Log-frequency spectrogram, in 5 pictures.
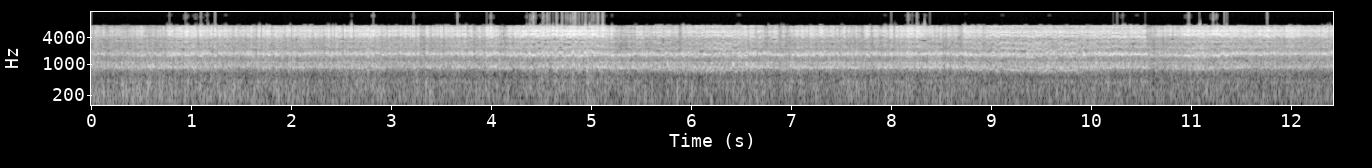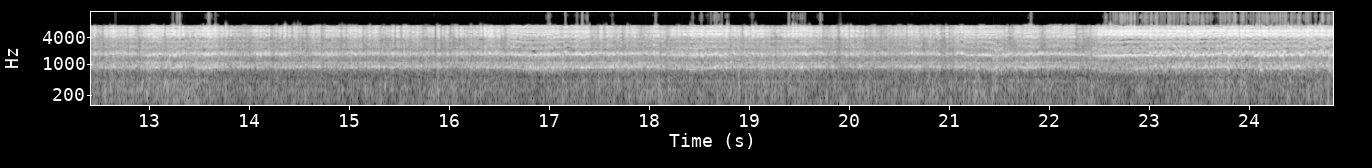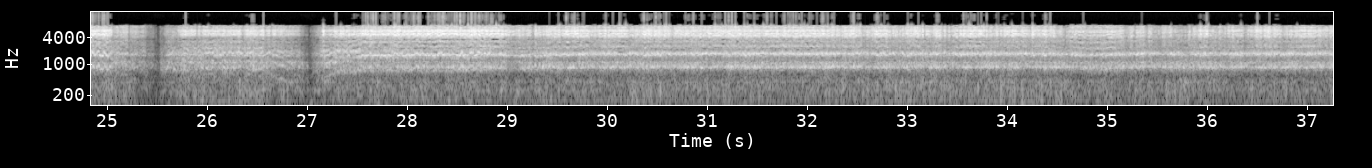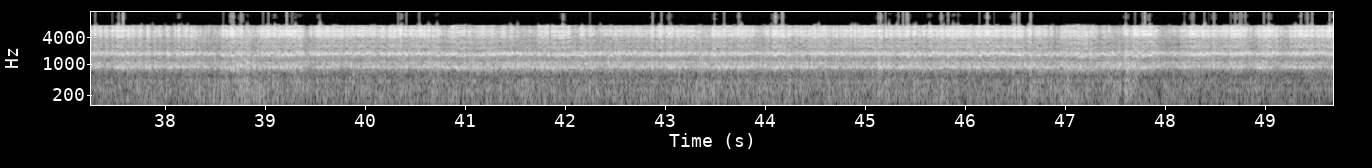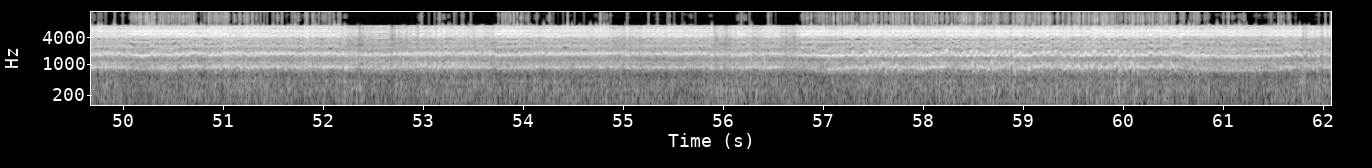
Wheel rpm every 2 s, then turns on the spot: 230, 230, 220, 220, 220, 220, 230, 230, 230, 230, 230, 210, 160, 130, 210, 230, 230, 220, 230, 230, 230, 230, 230, 230, 230, 230, 230, 230, 210, 190, 200.
none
